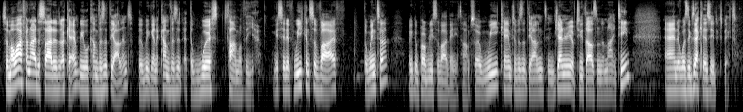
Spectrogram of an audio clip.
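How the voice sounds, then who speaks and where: A man's voice: medium pitch, fast talker, a bit bright, no room sound. Chatty South African man giving a talk. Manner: friendly and conversational, with many fillers. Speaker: chiropractor giving an evening presentation. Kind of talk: public health talk to an audience. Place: clinic presentation room.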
